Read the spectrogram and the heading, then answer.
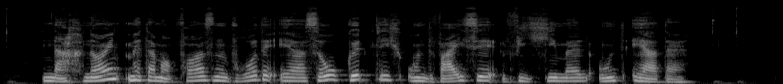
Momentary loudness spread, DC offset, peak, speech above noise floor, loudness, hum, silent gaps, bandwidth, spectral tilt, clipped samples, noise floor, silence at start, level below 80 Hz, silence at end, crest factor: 8 LU; under 0.1%; -12 dBFS; 32 dB; -30 LUFS; none; none; 16 kHz; -6 dB/octave; under 0.1%; -61 dBFS; 0.4 s; -64 dBFS; 0.9 s; 18 dB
